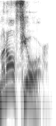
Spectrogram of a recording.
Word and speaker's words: Manon Fiorot: Manon Fiorot.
